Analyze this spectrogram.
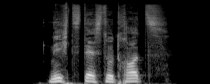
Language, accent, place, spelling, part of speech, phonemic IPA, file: German, Germany, Berlin, nichtsdestotrotz, adverb, /ˌnɪçtsdɛstoˈtʁɔts/, De-nichtsdestotrotz.ogg
- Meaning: nonetheless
